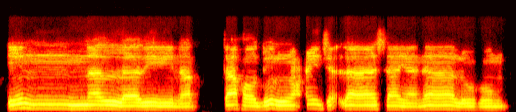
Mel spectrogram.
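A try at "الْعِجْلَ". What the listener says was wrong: Allahnya pendek ya Pak. Allahnya pendek. Al-ijla sayanaluhum.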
